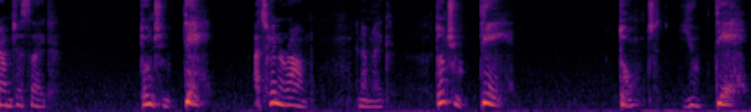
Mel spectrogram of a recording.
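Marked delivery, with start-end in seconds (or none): 1.7-2.6 acted warning. Turning on the man chasing her, punchy acted warning. 5.4-9.3 spaced-out threat, the second take slower; dramatic warning. Retold or imitated. Turning round on the boyfriend, slow dramatic warning. Turns round and warns him.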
